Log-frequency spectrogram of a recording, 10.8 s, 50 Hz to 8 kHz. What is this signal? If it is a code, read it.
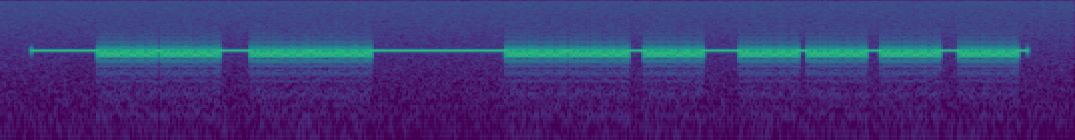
300-baud modem data (Bell 103 tones), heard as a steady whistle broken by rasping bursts, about 300 baud, 200 Hz shift.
